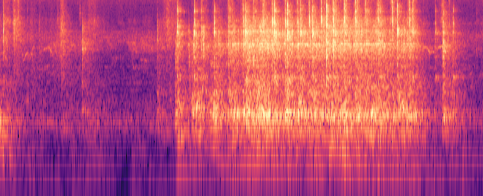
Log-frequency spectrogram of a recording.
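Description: A sewing machine stitches a dart in chudidar fabric. A few soft clicks come first, then the motor runs up into a loud, steady, close mechanical whir with rapid needle chatter that continues for several seconds before easing off.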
